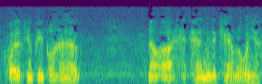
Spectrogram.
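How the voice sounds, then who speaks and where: An actor playing an easygoing, wry husband with a camera in a radio drama, casual and affectionate in manner. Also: male voice, mid-range voice, big pitch swings, fast talker. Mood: relaxed, wry. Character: easygoing, wry American husband on vacation, keen photographer. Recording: tinny, noisy old radio recording.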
